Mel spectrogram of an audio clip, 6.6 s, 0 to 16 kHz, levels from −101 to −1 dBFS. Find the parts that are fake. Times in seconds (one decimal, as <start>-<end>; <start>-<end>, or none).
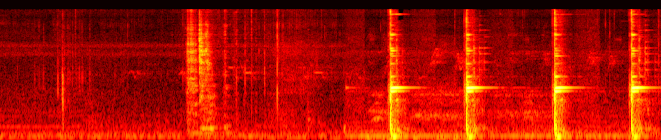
1.7-2.7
